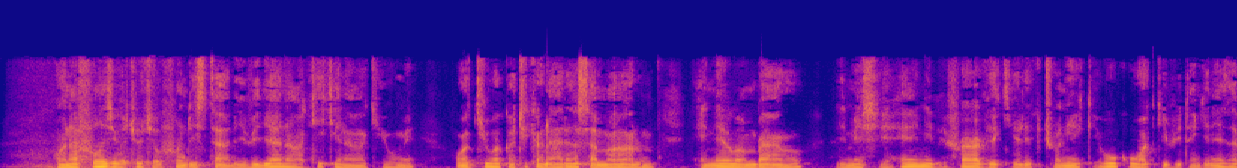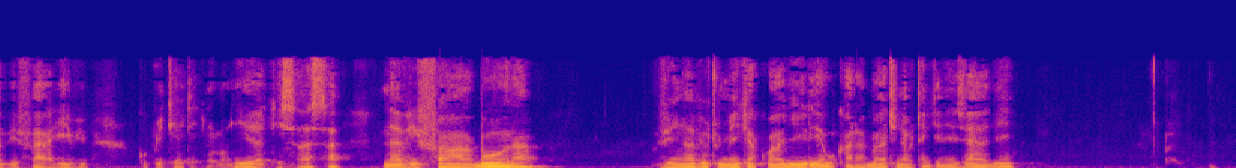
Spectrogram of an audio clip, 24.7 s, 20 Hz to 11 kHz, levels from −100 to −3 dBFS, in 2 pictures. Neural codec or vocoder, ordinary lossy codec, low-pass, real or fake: codec, 16 kHz, 4 kbps, X-Codec, HuBERT features, trained on LibriSpeech; AAC, 32 kbps; 7.2 kHz; fake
